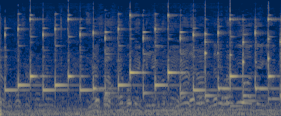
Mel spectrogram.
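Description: Mobile phone ringtone playing: a quick melody of clear, pitched notes, about five a second.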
